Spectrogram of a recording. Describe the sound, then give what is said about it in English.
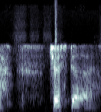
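A single short, sharp cough bursts out, with murmuring voices and throaty vocal sounds just before and after it. “I was just making people cough.”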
